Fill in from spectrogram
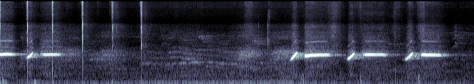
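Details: Green parrot kept as a pet, playing in a garden: a pair of rising whistles, a few sharp clicks, then three more upswept whistles that level off, roughly one per second.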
